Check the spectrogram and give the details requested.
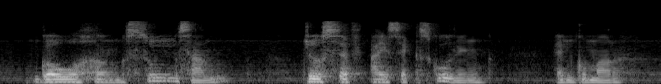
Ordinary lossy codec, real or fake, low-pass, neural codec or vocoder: Opus, 16 kbps; fake; 7.2 kHz; vocoder, 24 kHz, 100 mel bands, Vocos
